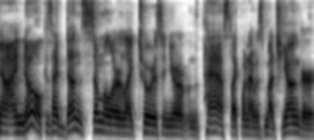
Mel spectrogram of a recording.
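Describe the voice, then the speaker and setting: A man speaks at a fairly quick pace in a normal speaking voice, medium in pitch with ordinary pitch variation, the sound dry and close with no echo. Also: quiet background. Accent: American. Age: 60s. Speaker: amateur cyclist. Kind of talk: podcast interview.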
